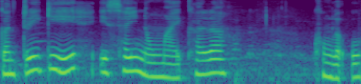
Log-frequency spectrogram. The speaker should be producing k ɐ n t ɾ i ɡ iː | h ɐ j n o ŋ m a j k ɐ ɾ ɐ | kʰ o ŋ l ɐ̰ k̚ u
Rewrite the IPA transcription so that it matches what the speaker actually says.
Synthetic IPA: k ɐ n t ɾ i ɡ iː | s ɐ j n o ŋ m a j kʰ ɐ ɾ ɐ | kʰ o ŋ l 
